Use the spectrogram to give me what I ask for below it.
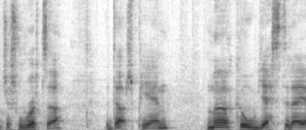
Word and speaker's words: Rutte: And even today, the leaders of one of these countries, the Dutch Prime Minister Rutte, I think you say his name Rutte, he said he is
